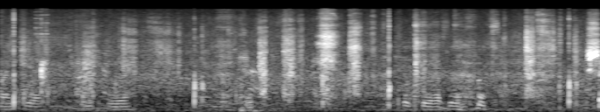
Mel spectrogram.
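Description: Tennis balls struck by rackets during a doubles rally on a clay court: several sharp knocks at uneven intervals, with people's voices alongside.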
